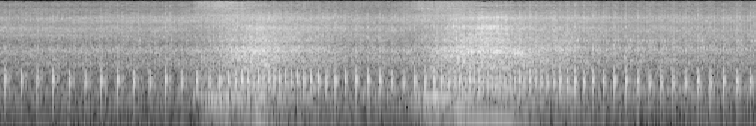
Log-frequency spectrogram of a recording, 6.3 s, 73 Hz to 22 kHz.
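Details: Peugeot 106 GTI, head done 3 months earlier with new plugs, runs fine without heating or hesitation; sharp regular tick about four per second over idle, holding through revs, worse after rocker covers refitted; cause found: 4-month-old (5000 km) failed spark plug.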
